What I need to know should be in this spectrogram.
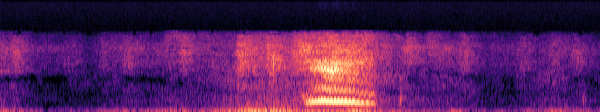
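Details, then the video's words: Domestic cat giving a single drawn-out, slightly nasal meow lasting under a second, with music and low rumbling behind it. "Funny Cat Sounds"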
